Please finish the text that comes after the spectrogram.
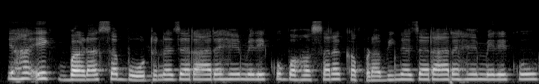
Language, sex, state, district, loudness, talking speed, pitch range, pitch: Hindi, female, Chhattisgarh, Raipur, -19 LUFS, 235 wpm, 220-240 Hz, 230 Hz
